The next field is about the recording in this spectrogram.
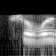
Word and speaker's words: Sharrie: You can find me on Facebook under the name Sheree Martin. That is spelled S-H-A-R-R-I-E, Martin, M-A-R-T-I-N.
